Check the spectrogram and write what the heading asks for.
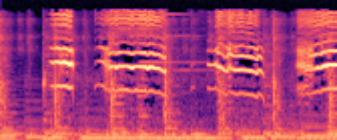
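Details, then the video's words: A rabbit screams: four shrill, high-pitched, bird-like shrieks with wavering pitch, each about half a second long, over background music; rabbits rarely make this sound, usually when extremely scared or under attack. "Rabbits are capable of making a very loud screaming sound, but most people will never hear it."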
